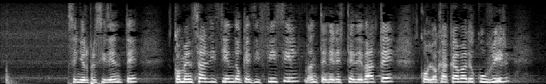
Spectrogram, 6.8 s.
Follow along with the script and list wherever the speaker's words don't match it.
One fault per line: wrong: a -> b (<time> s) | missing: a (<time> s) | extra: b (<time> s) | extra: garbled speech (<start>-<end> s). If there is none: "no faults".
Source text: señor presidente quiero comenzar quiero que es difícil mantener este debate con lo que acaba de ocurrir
wrong: quiero -> diciendo (2.6 s)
